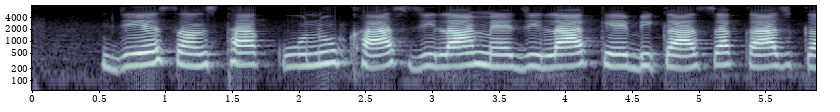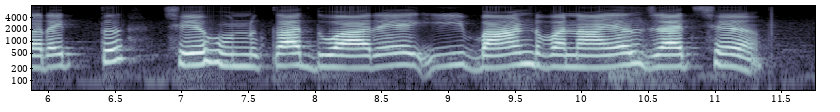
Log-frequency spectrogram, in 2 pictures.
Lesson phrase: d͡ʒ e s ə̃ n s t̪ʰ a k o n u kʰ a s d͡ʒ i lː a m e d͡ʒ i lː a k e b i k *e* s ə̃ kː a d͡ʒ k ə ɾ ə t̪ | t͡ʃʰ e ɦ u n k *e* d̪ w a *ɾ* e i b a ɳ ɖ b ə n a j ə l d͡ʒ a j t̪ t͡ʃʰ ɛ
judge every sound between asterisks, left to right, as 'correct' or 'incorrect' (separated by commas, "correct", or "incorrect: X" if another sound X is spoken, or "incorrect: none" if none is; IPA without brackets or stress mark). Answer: incorrect: a, incorrect: a, correct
